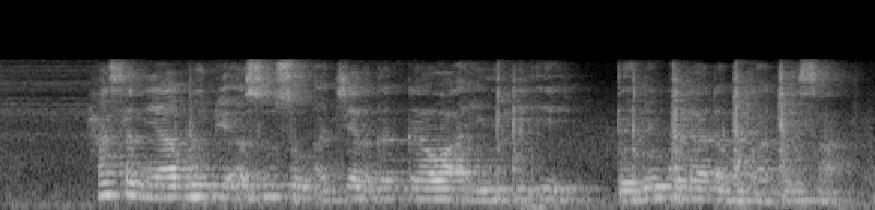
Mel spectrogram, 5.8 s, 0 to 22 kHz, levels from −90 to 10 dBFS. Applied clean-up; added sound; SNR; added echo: none; Bus; 19 dB; reverberation time 0.7 s.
